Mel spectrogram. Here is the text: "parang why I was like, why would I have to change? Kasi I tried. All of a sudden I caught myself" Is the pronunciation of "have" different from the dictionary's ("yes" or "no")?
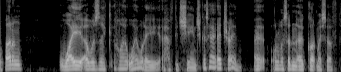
yes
